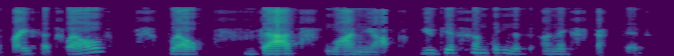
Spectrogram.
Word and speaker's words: lagniappe: Or no, what your staff will say is, what is yappy? It's actually a French word pronounced lagniappe. It's a Creole word, and it means a little something extra.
